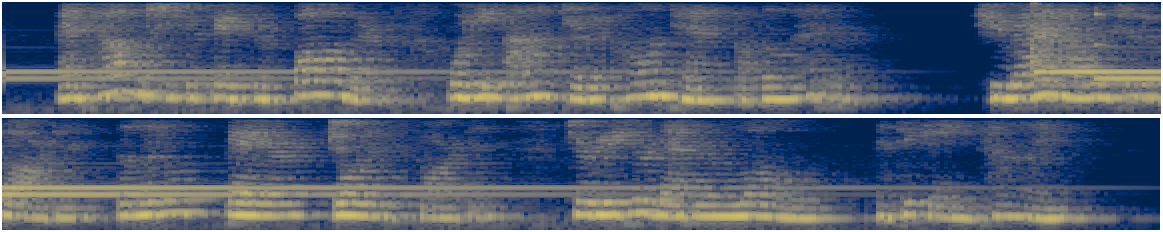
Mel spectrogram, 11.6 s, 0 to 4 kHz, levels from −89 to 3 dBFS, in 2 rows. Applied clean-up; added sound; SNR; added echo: none; Doorbell; 6 dB; reverberation time 0.6 s.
